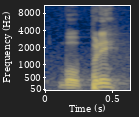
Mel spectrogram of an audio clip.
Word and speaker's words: Beaupré: Mas, por parte de pai, eu sou Beaupré. E Beaupré, por mais que a grafia e a pronúncia seja francesa, originalmente o meu nome, o meu sobrenome familiar se escreveria B-E-A-U-P-R-E, Beaupré, que quer dizer Campo Belo, Belo Prado.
